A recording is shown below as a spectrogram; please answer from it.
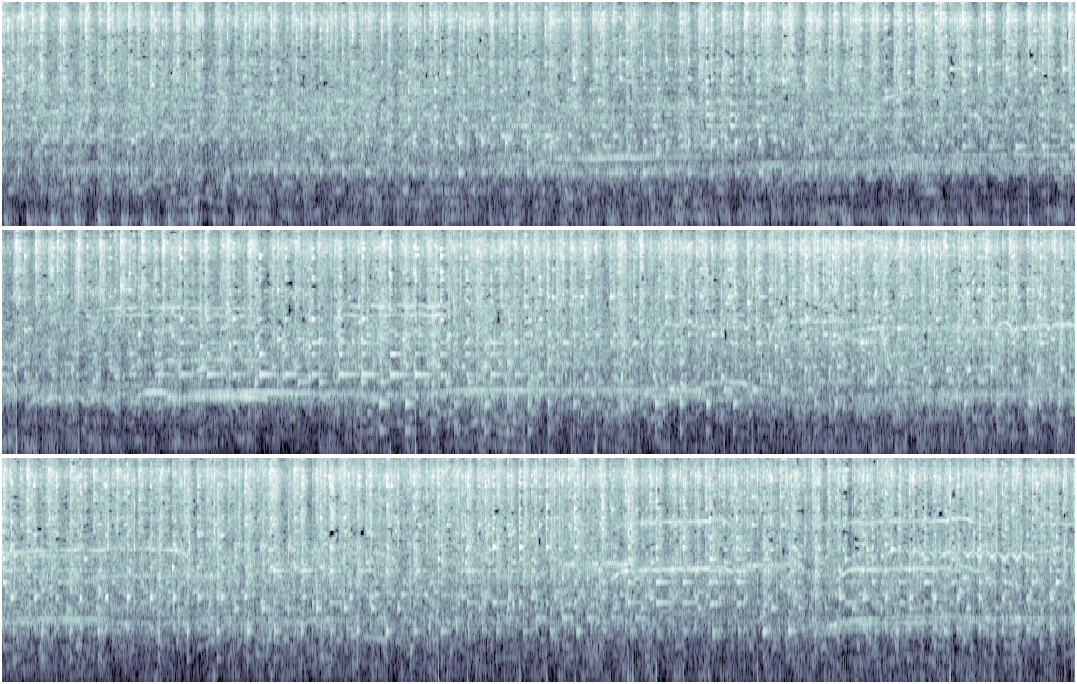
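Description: A crowd banging metal pots, pans and lids in a cacerolada: a dense, unbroken metallic clatter of many strikes at once, steady in loudness throughout.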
